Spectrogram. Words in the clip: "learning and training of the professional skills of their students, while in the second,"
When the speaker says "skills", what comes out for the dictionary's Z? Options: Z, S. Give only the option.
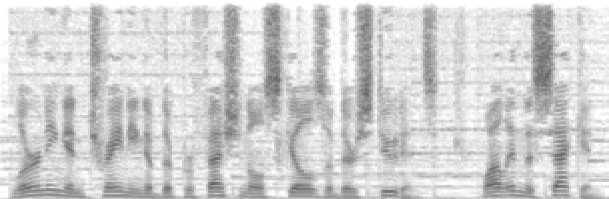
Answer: Z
